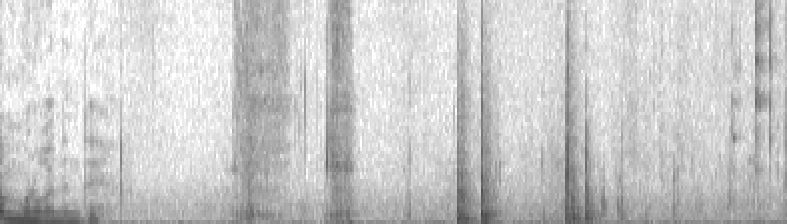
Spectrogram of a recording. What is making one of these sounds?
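A young woman chews and slurps food up close.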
